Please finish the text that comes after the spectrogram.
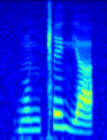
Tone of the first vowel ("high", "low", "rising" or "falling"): low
